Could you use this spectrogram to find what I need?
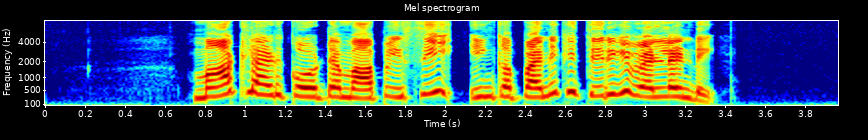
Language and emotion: Telugu, angry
